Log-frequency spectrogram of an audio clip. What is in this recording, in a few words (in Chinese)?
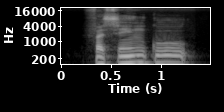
"feh4shing1ku3", 玉環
